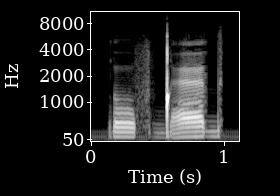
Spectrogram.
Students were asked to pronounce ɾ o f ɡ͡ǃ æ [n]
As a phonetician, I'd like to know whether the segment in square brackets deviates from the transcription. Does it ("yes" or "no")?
yes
